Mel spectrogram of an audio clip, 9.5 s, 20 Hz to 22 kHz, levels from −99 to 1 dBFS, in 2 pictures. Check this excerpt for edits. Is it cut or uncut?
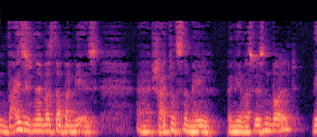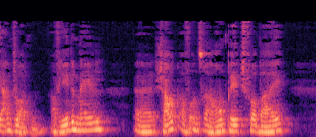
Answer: uncut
